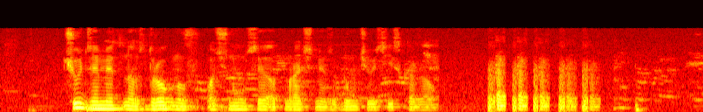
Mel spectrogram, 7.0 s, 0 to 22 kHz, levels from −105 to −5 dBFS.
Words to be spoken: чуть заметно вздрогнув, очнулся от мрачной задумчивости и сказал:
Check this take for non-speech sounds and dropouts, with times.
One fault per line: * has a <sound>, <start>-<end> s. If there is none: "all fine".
* has a laugh, 4.9-6.0 s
